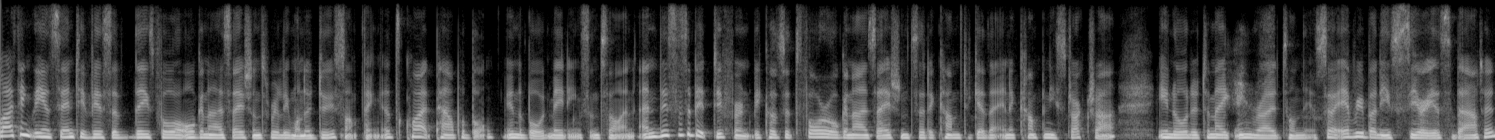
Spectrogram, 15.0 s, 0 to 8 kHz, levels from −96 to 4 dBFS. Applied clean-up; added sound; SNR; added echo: neural mask model Resemble Enhance denoiser.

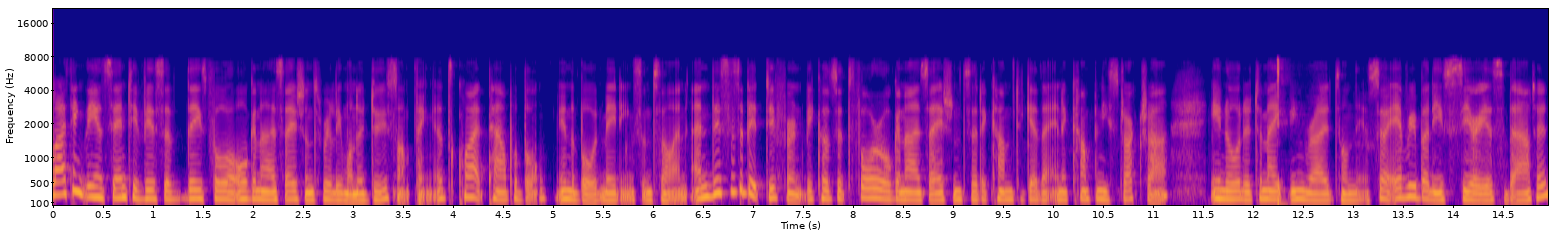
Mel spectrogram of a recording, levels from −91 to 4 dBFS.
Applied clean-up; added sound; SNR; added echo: neural mask model DeepFilterNet 3.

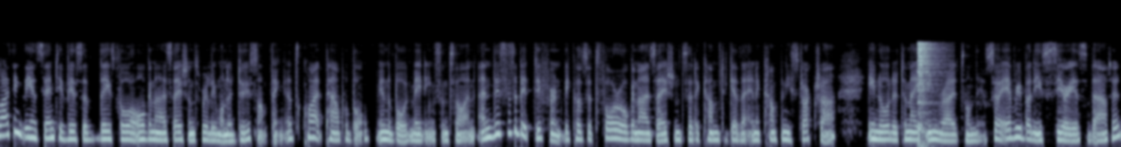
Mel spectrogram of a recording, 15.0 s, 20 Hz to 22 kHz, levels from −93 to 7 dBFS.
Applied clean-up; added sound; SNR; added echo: classical method spectral subtraction.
